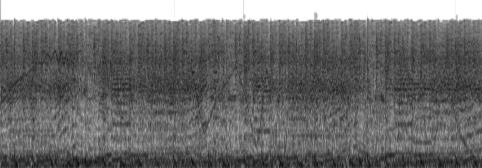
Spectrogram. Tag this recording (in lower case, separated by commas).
music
